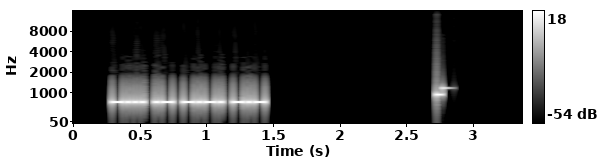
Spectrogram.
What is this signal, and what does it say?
Morse code, heard as a keyed tone, about 44 wpm, 700 Hz. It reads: BACK
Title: Top 300 Words Repeated 45wpm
